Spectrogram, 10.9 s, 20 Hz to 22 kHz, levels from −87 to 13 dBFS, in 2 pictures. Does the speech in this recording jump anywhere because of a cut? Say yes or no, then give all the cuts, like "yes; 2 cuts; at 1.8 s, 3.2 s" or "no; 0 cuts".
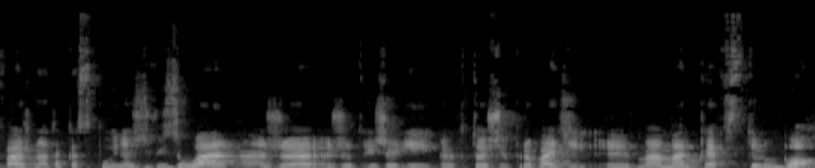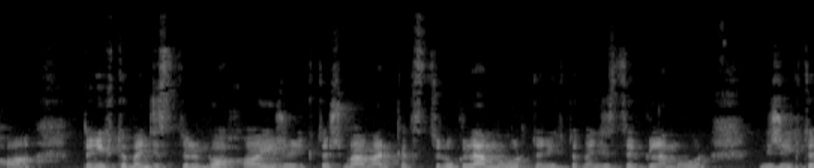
no; 0 cuts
